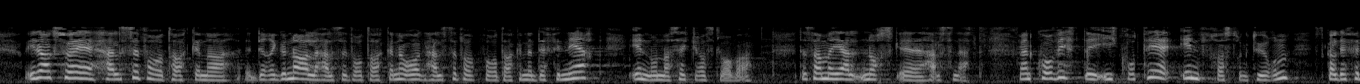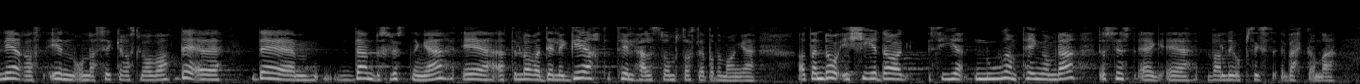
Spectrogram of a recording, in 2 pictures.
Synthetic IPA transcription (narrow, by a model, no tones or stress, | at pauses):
ʔɪ̰d̪ɑːɡsɔɛhɛlsəfoːɾət̪ʰɑːkənəd̪ɪʁɛɡɪʊnɑːləɦɛlsəfoːʁət̪ʰɑːkənəoːɡɦɛlsəfofoːɾət̪ʰɑːkənəd̪ɛfɪneːʁt̪ʔɪnːʊnːəʁsɪkəʁhɛːt̪slo̰ːʋɑ̰ | d̪̥ɛsɑmːəjɛlnɔʁskɦɛ̰lsənɛt̪ːmɛnkʰʊʁʋɪt̪ɪʔikʰoːt̪ʰeːʔɪnfʁɑst̪ʁʉkt̪ʰʉːʁənskɑld̪ɛfɪneːʁəsɪnːʊ̰nːəsɪkːəʁɛːt̪sloːʋɑd̪ɛ | d̪ɛ | d̪ɛnbəslʉt̪nɪŋənʔɛɛ̰t̪d̪əloːʋəd̪ɛləɡeːʁt̪ʰːɪlɦɛlsəɔmsɔsd̪ɛpɑʁt̪əmɑŋːə | ʔɑt̪̚d̪ɛnd̪oːʔɪçːəɪd̪ɑːɡsiːənuːənt̪ʰɪŋːɔmd̪ɛd̪ɛsʏnsɛɡɛʋɛld̪ɪʊpsɪkt̪sʋɛkːɑ̰nd̪ə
